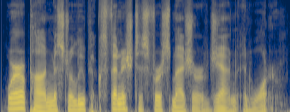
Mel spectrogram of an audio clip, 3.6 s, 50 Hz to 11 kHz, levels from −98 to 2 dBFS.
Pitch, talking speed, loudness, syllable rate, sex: 90 Hz, 180 wpm, -19 LUFS, 5.9 syllables/s, male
